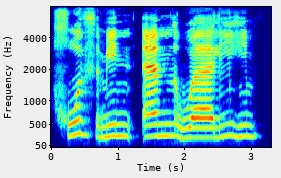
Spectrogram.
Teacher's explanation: میم کے لیے پہلے پورے ہونٹ بند کریں گے، پھر واو کے لیے ہونٹ گول کریں گے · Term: میم ساکن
